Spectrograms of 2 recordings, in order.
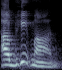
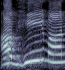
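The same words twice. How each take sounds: First: The vowel after 'bh' is short, not stretched. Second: The vowel after 'bh' is long and stretched. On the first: The speaker calls it right. "छोटी ई की मात्रा नहीं खींचते" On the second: The speaker calls it wrong. "अभिमान नहीं होता"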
